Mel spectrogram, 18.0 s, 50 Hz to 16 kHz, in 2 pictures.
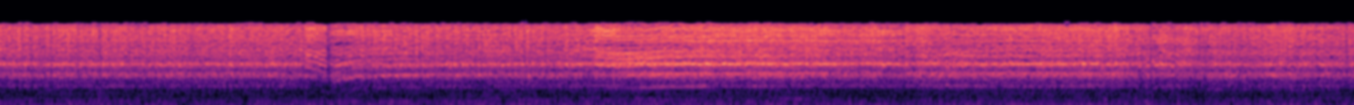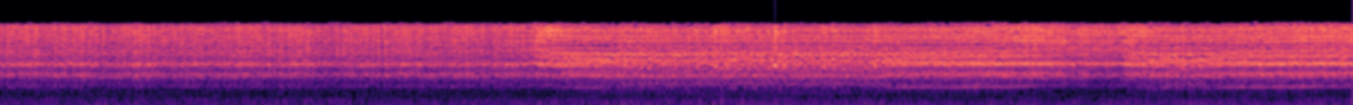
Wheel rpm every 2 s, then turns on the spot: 160, 150, 160, 160, 160, 160, 160, 160, 160.
none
